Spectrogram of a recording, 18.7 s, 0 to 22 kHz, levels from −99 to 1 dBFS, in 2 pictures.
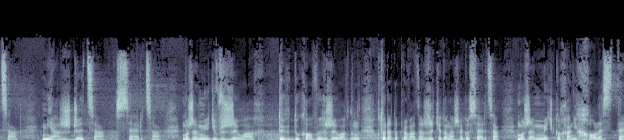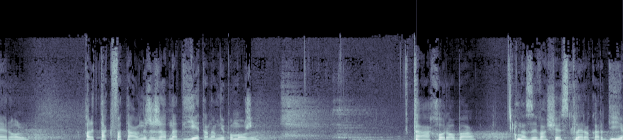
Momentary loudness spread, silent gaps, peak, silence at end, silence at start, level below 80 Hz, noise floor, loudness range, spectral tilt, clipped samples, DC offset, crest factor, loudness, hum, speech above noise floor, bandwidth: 14 LU; none; 0 dBFS; 0 s; 0 s; -48 dBFS; -41 dBFS; 5 LU; -4 dB/octave; under 0.1%; under 0.1%; 18 dB; -18 LUFS; none; 24 dB; 16.5 kHz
